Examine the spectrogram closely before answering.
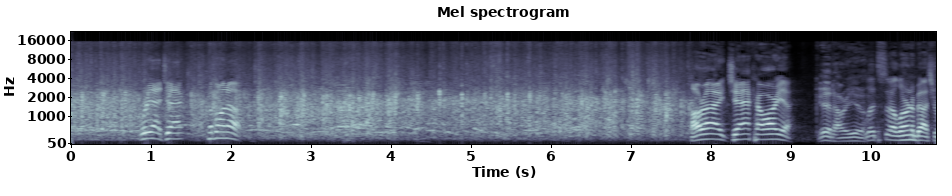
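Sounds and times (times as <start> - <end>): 
audience applause: 0.0 - 8.1
speech: 0.8 - 2.2, 7.7 - 10.8.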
